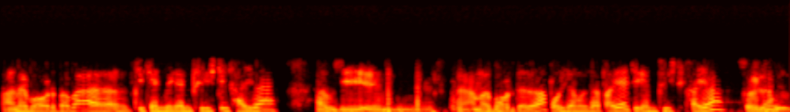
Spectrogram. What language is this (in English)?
Odia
